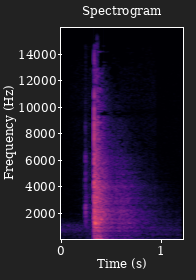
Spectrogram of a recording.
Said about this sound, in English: Or so she thought. The moment she pushed the door with all her strength, the door pushed her back with double that.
